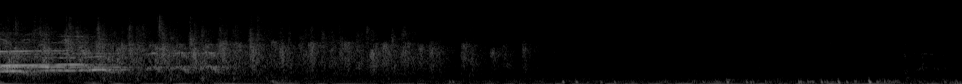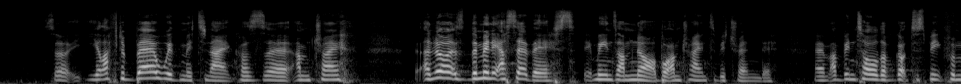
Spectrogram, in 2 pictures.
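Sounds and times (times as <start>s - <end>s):
round of applause: 0.0s - 5.6s
speech: 10.1s - 13.2s, 13.8s - 19.2s.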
